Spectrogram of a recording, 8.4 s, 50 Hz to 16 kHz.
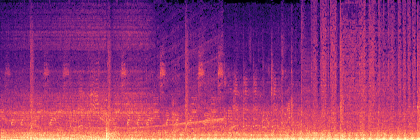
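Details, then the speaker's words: Magna with a stock 3-litre V6 that sat unused for a year: a rough, lumpy idle with stumbles that never settle, running on fewer than six cylinders. The cause is unconfirmed; leads, spark plugs or the MAF sensor are suspected. "So as you can see, more, as you can hear, this thing is not on 6 cylinders anymore, so we need to figure out why. It could be leads, it could be spark plugs, it could be, well, it could even be the MAF sensor."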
